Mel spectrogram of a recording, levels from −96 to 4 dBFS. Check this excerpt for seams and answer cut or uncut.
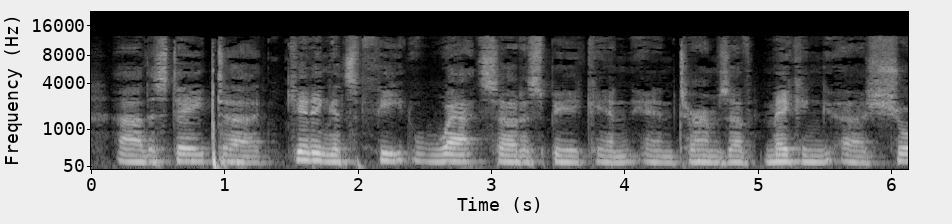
cut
